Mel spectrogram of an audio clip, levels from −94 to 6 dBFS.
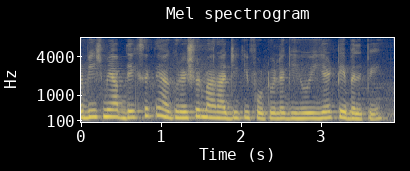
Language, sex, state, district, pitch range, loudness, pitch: Hindi, female, Uttar Pradesh, Lalitpur, 190-225 Hz, -12 LUFS, 205 Hz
